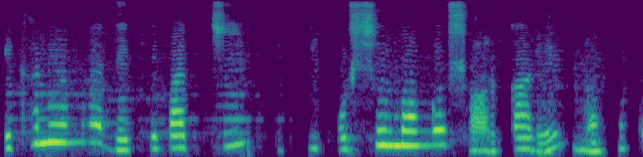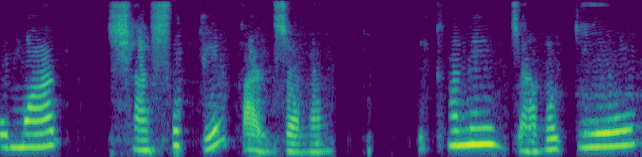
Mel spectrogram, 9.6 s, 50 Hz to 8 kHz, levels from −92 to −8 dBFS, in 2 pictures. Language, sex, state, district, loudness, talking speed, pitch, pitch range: Bengali, female, West Bengal, Jhargram, -26 LUFS, 75 wpm, 240 Hz, 190-275 Hz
